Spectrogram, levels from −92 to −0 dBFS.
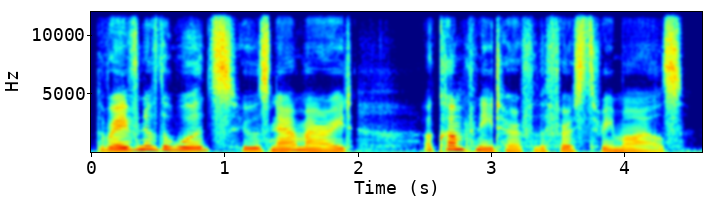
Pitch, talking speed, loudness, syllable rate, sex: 210 Hz, 210 wpm, -19 LUFS, 5.8 syllables/s, female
